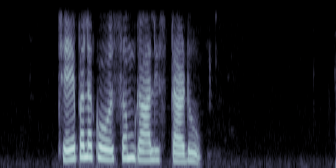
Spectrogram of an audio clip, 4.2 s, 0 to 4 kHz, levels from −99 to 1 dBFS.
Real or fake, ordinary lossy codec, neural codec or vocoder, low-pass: real; none; none; 3.6 kHz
